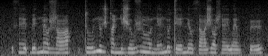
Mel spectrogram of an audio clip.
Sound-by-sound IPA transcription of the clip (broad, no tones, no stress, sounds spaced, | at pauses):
θ ĩ e̯ ɓ e ŋ͡m ɛ̃ o̯ ɮ ɑ | t u n ũ ʒ t ɑ̃ ɲ e ʒ ɵ w ɮ ũ o̯ n ẽ n u t e n ø o̯ θ ɑ ʒ ɔ ɬ ɛ̃ e̯ w ɛ̃ w k͡p ø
